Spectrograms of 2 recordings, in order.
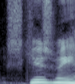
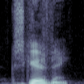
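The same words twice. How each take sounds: First: It is said in a light, airy, friendly tone. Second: It is said in a short, sharp, irritated tone. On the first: The speaker is politely asking to pass. The speaker calls it right. "with that type of light, airy tone" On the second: The speaker is annoyed with the person in the way. The speaker calls it wrong. "like that"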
